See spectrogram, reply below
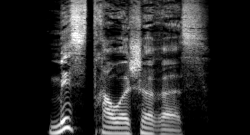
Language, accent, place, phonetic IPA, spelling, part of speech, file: German, Germany, Berlin, [ˈmɪstʁaʊ̯ɪʃəʁəs], misstrauischeres, adjective, De-misstrauischeres.ogg
- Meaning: strong/mixed nominative/accusative neuter singular comparative degree of misstrauisch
